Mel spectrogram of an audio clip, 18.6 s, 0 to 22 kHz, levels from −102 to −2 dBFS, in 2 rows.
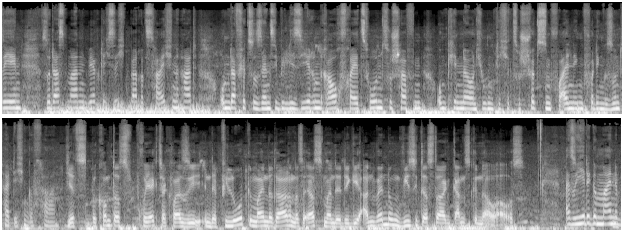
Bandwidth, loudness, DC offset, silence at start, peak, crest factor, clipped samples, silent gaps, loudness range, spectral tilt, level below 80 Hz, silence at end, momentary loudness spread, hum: over 20 kHz; -12 LUFS; under 0.1%; 0 s; -2 dBFS; 8 dB; under 0.1%; none; 2 LU; -6.5 dB/octave; -16 dBFS; 0 s; 6 LU; none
